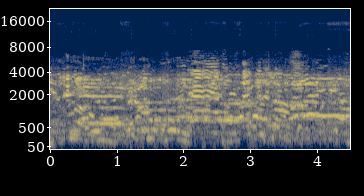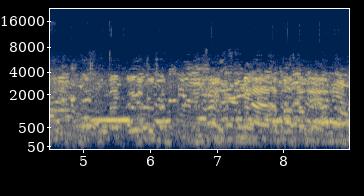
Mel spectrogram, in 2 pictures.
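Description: A crowd of men and women talks and shouts close by.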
